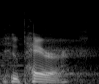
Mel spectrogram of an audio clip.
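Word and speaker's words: huper (ὑπέρ): This Greek preposition, you would pronounce it huper, and it is a marker indicating the action of the subject in somebody else's interests, all right?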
